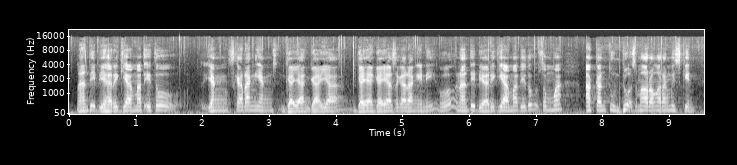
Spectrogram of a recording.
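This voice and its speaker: Man, sermon, animated preaching, fairly high voice, long hall reverb. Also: normal speed. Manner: animated, switching into Javanese and acting out prayers.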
